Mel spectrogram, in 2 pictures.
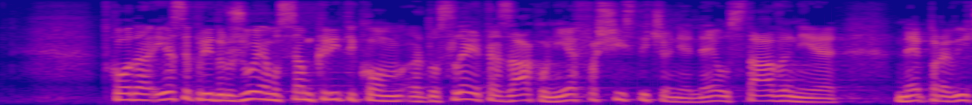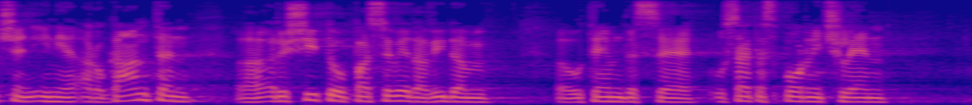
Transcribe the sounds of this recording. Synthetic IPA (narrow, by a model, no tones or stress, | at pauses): t̪koːd̪ajəsːɛpɾid̪ɾuʒuːjɛmusəmkɾit̪ikɔmd̪ɔslɛjt̪aːzaːkɔnjɛfaʃist̪it͡ʃənjɛnɛust̪aːʋənjɛnɛpɾaʋit͡ʃəninjɛʔaɾoɡant̪ənɾɛʃit̪ɛwpasɛʋeːd̪aʋid̪ɛm | ut̪emd̪asɛusajt̪aːspoːɾnit͡ʃleːn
